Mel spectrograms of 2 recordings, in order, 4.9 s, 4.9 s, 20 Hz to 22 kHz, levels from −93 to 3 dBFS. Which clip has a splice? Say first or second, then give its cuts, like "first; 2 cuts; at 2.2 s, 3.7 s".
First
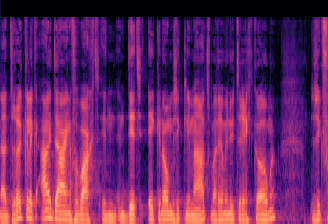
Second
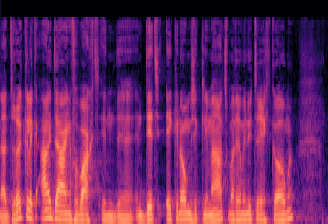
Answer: first; 1 cut; at 1.7 s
